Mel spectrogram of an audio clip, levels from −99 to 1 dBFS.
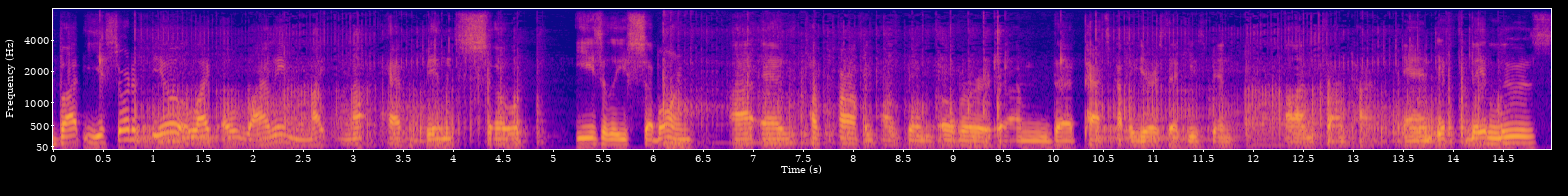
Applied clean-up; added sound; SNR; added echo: neural mask model RNNoise.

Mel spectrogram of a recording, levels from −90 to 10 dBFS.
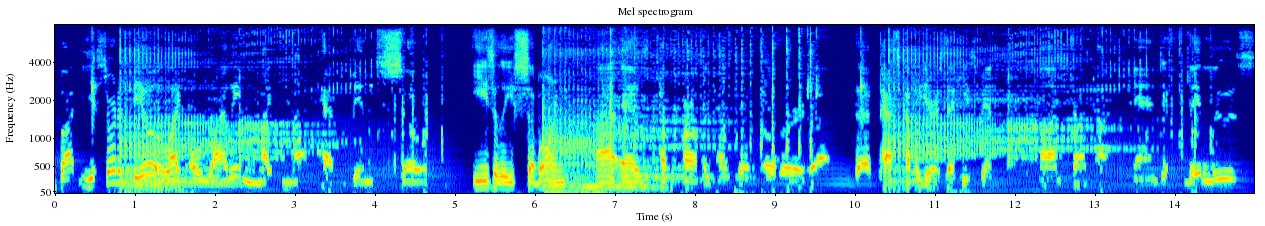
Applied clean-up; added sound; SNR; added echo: classical method spectral subtraction.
